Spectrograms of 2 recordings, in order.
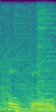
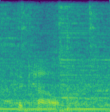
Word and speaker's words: cacao: It was mispronounced as cocoa, but it's actually cacao.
